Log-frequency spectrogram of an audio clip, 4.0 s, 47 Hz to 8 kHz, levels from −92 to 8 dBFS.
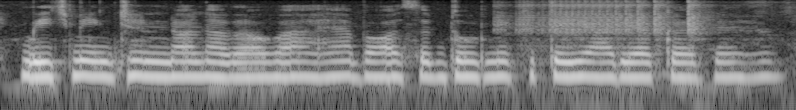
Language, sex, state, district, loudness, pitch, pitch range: Hindi, female, Maharashtra, Washim, -16 LUFS, 220 Hz, 220-225 Hz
